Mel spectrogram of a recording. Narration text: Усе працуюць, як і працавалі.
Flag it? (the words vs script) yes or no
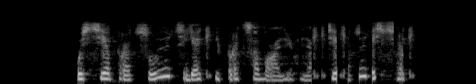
yes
